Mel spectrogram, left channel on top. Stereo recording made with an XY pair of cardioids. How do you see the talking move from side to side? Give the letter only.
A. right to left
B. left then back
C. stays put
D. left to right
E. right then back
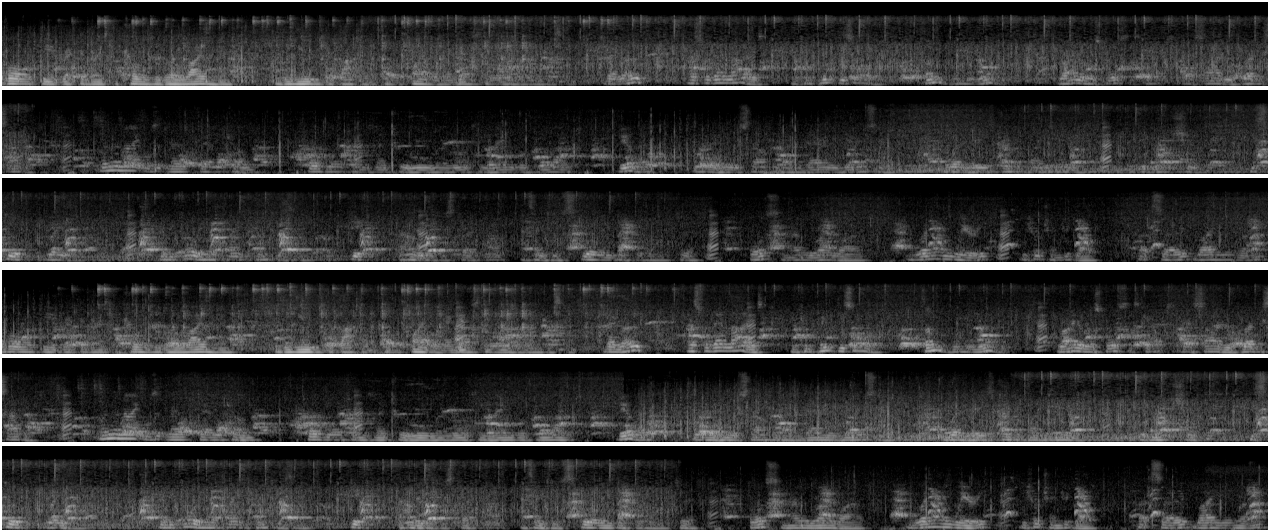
D.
